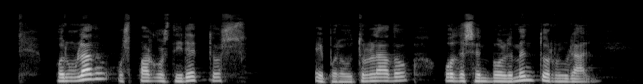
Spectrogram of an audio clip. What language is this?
Galician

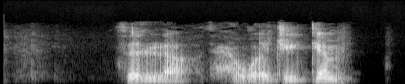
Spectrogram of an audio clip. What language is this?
Kabyle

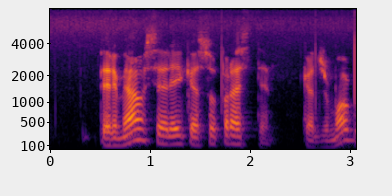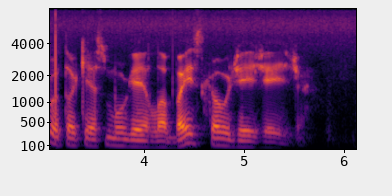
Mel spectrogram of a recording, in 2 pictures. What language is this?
Lithuanian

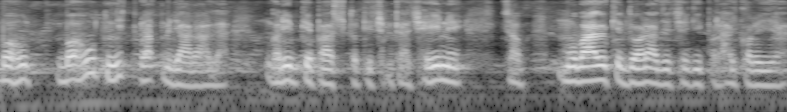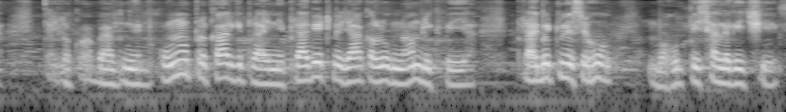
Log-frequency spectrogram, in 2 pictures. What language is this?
Maithili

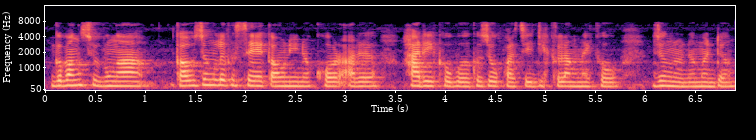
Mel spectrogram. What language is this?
Bodo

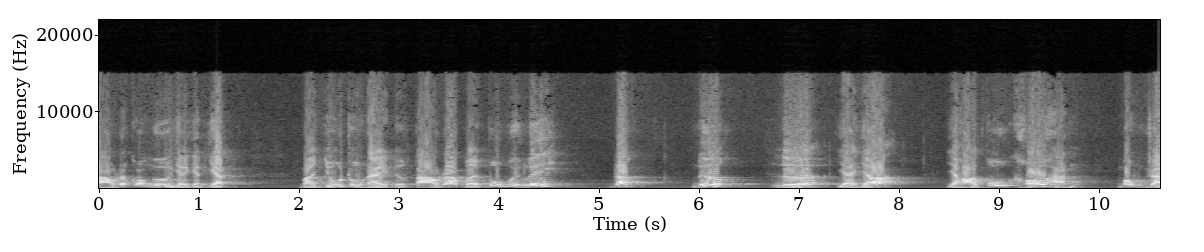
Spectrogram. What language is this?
Vietnamese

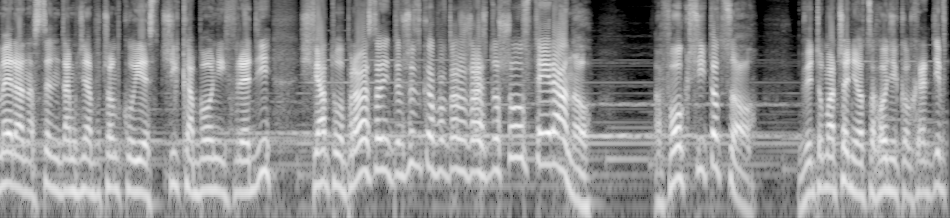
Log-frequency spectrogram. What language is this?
Polish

